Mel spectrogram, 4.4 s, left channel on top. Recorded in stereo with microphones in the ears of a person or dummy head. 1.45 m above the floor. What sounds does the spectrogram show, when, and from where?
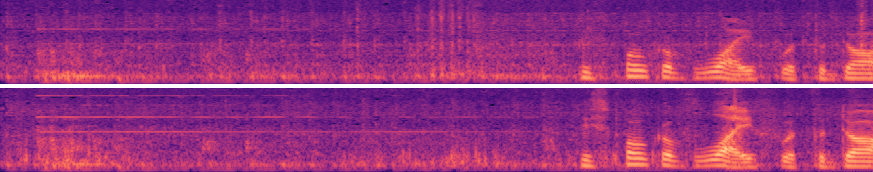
0.2 s a sliding door: 50° right (ahead or behind)
2.9 s a man speaking: 35° right (ahead or behind)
